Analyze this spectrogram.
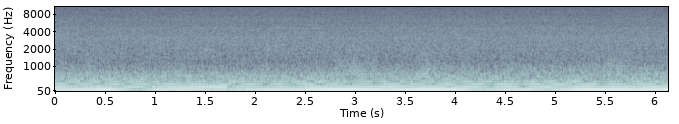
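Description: Aircraft engines drone steadily with a low hum.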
